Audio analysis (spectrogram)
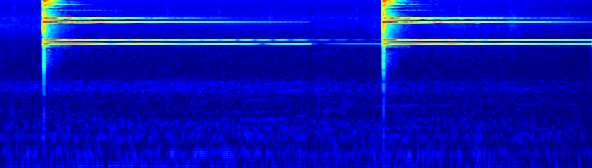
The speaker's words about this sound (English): And we'll start and finish the practice now with the sound of the chimes.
